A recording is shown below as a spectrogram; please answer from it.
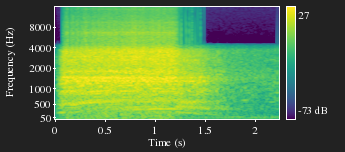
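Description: Off-road buggy's engine revving hard as it climbs a steep dirt slope, loud for just over a second, then dropping away sharply.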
